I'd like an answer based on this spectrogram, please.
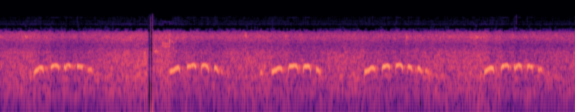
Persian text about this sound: موسیچه پرنده است شبیه به فاخته که بیشتر در خانه ها آشیانه می سازد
